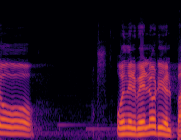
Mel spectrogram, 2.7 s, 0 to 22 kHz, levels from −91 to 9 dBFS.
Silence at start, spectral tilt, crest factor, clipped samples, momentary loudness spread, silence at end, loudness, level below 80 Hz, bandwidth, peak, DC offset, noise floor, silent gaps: 0 s; -7 dB/octave; 16 dB; under 0.1%; 13 LU; 0 s; -24 LUFS; -68 dBFS; 10.5 kHz; -10 dBFS; under 0.1%; -63 dBFS; none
